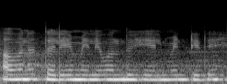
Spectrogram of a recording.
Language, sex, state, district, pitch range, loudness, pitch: Kannada, female, Karnataka, Bidar, 220-225 Hz, -11 LUFS, 225 Hz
